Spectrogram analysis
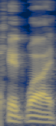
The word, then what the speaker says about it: Kidwai: Is that how it's spelled? Yeah. Just Kid. KIDWAI. Oh, awesome, Yep. cool. Kid Y.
